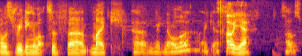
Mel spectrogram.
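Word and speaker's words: Mignola: bit more I was reading lots of uh Mike mola I guess oh yeah that's how it's pronounced so I wanted to try like a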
